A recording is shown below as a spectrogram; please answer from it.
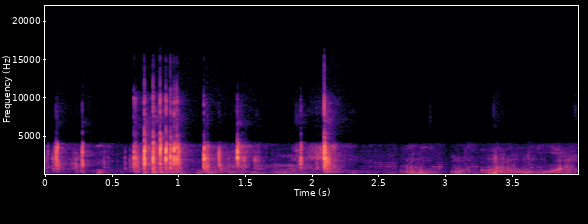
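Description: Plastic board-game pieces clicking and clattering against a hard tabletop as they are handled: a quick rattle of clicks about a second in, then a few single knocks.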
